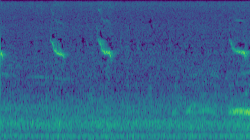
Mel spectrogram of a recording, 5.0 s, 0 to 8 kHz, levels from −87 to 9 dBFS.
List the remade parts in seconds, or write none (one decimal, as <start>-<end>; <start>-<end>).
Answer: 1.8-5.0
